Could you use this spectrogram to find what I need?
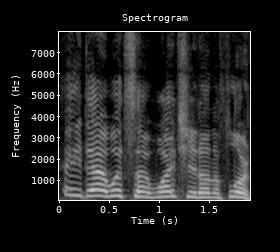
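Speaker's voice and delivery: very high mock kid voice; son as bad actor. Son asking dad about the floor, high hammy voice. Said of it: "And his son's like".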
